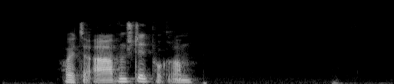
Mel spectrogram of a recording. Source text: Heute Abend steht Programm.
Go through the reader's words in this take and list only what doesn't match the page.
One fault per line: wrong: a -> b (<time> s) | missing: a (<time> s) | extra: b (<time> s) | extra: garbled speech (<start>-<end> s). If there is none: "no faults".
no faults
